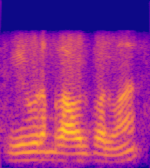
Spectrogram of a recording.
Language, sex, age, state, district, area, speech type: Telugu, male, 60+, Andhra Pradesh, Eluru, rural, conversation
